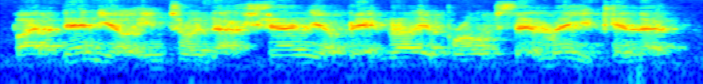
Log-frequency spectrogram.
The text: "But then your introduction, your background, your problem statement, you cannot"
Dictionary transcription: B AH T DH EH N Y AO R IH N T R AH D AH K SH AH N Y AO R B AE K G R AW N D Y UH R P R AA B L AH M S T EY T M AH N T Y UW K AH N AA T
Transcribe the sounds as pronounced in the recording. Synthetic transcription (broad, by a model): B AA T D EH N Y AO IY N T R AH D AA K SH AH N Y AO B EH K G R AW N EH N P R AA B AH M S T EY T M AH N Y UW K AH N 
